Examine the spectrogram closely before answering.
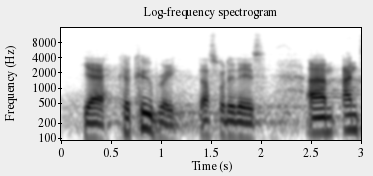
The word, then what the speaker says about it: Kirkcudbright: Yeah, Kirkcudbright, that's what it is.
